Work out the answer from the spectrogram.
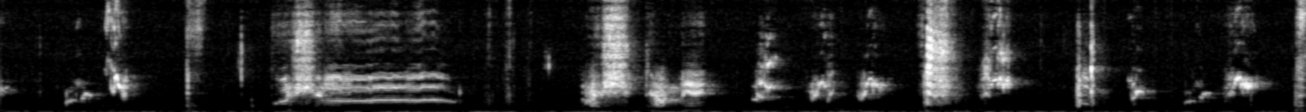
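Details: Talking budgerigar kept as a pet, repeating Turkish words such as cici kuş and aşkım: harsh nasal speech-like squawks, one drawn-out buzzy phrase, then uneven raspy syllables over a faint noisy background.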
